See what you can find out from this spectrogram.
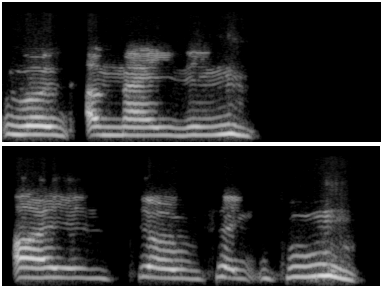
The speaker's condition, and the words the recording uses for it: Cerebral palsy. For me, it affects my speech, as you can hear.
